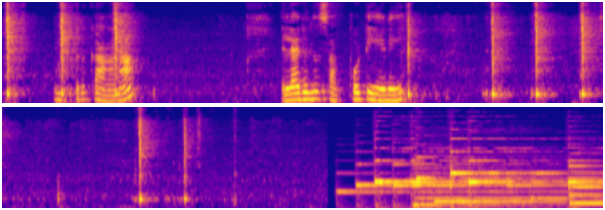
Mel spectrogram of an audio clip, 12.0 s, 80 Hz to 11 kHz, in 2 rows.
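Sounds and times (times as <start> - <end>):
piano-like keyboard music: 9.4 - 12.0.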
